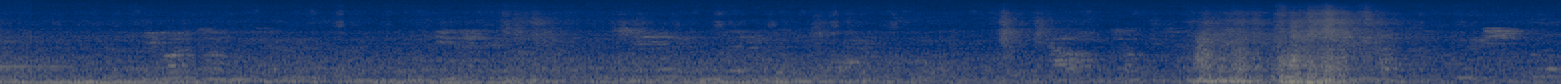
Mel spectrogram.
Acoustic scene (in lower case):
bus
